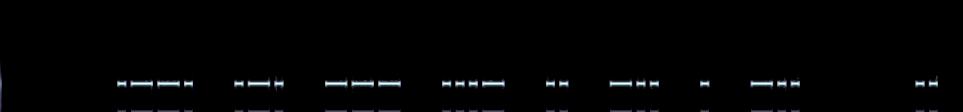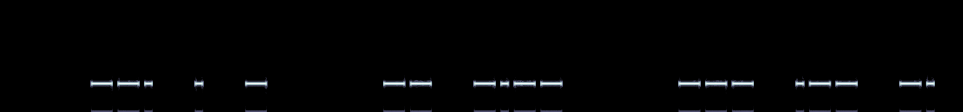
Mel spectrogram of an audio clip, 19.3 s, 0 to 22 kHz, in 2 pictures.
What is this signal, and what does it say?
Morse code, heard as a keyed tone, about 18 wpm, spaced as for 12 wpm, 1000 Hz. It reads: PROVIDED I GET MY OWN
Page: New quotes every day in morse code at 12 Words per minute.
